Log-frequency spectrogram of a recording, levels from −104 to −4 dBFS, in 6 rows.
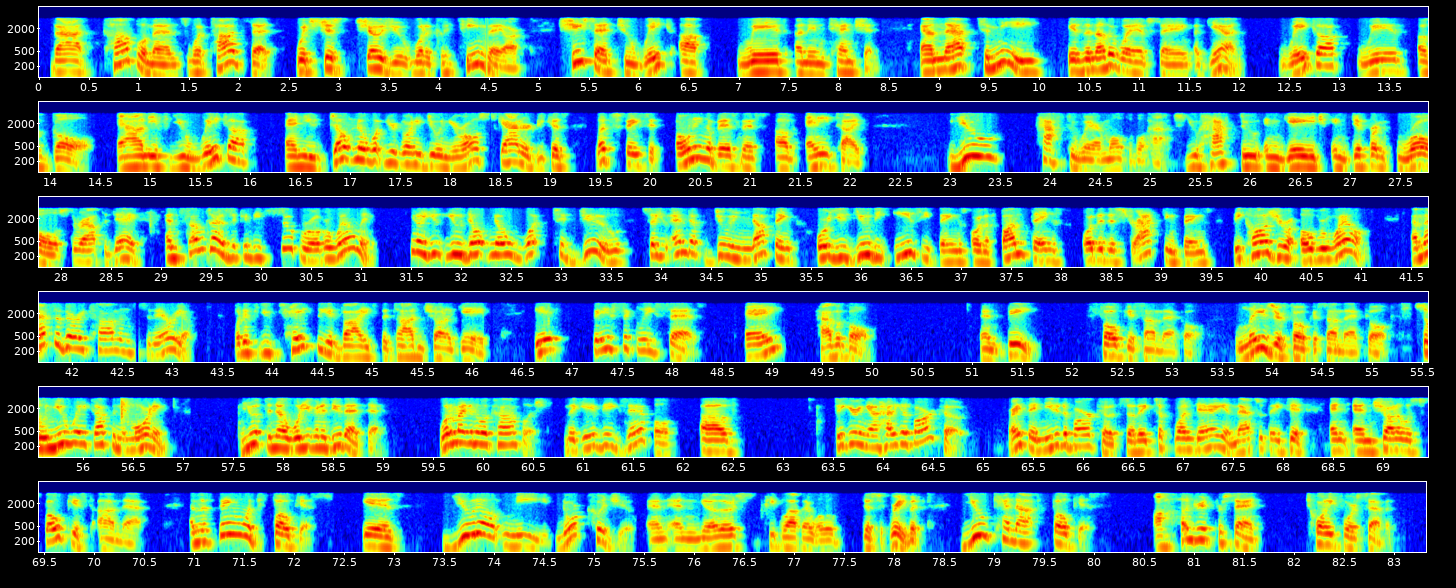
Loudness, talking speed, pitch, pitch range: -24 LUFS, 175 wpm, 165 Hz, 140-215 Hz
